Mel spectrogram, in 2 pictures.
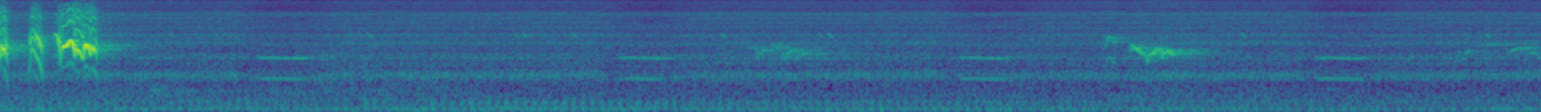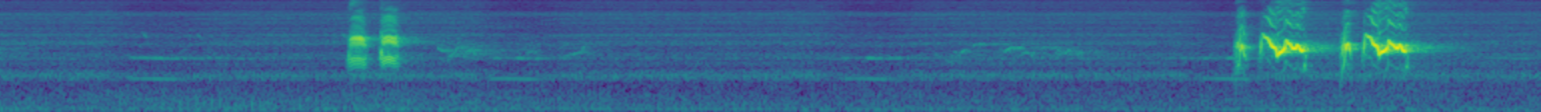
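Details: Sooty-headed bulbul, excited singing used as a lure: scattered bursts of loud, harsh chattering notes at the start, around seven seconds and near the end, with a few soft whistles between long quiet gaps.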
